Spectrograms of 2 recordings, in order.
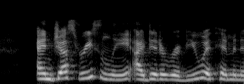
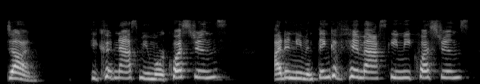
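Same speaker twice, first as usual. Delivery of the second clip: ordinary talk, nothing marked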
